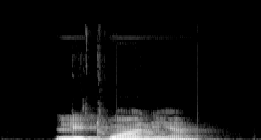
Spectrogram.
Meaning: Lithuania (a country in northeastern Europe)
- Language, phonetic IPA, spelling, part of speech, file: Romanian, [lituˈania], Lituania, proper noun, LL-Q7913 (ron)-Lituania.wav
